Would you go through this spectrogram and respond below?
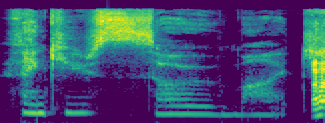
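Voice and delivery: breathy, slow mock thanks; mock-flattered whisper. [name] retells thanking the Bronx guy in a slow mock whisper. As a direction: whisper it like a fake-touched compliment. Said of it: "I was like".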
